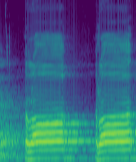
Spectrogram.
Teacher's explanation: জিহ্বার মাথার উল্টা পিঠ উপরের তালুর সঙ্গে লাগিয়ে উচ্চারিত হয় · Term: রর মাখরাজ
